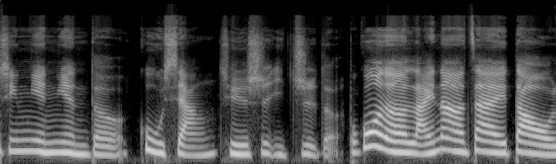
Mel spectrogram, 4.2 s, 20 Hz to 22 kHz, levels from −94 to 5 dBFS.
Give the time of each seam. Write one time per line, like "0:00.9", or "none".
none

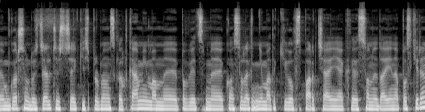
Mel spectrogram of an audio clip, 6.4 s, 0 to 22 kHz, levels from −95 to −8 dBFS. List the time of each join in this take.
0:03.8

